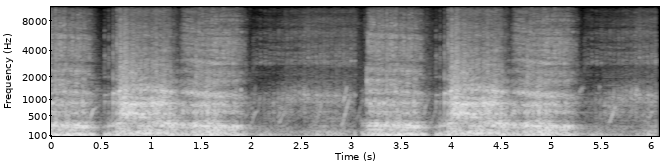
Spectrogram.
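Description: Lion roar sound effect, heard twice. Each roar is loud and rough and comes in two heaves; the second roar starts about three seconds in.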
